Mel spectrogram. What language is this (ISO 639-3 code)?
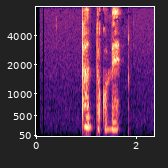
jpn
